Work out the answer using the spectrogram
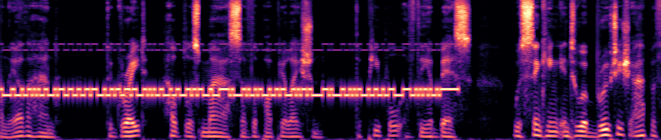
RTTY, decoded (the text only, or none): … SHIP WAS NAMED AFTER LORD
